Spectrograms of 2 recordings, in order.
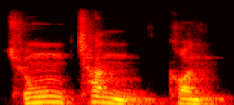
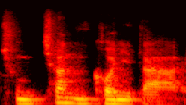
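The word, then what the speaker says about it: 重天乾: 자, 중천건, 하늘이 두 개 있다는 거죠. 중천건이다 해서 발음을 건이라고 읽습니다.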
